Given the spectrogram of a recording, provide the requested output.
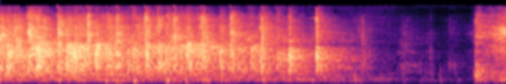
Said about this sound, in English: That was awful. That was awful. That's like you're clapping for some mediocre thing. Let's give it up for the Lord, you guys. Come on.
